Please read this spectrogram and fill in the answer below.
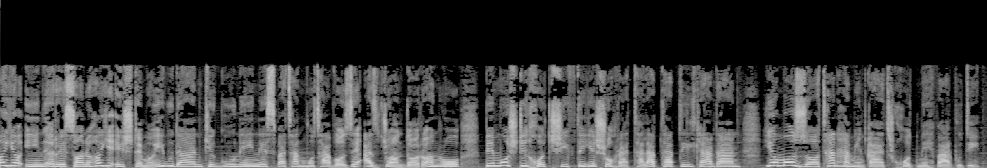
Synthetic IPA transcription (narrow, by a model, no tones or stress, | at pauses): ʔɒːjɒːʔiːnre̞sɒːne̞ɦɒːje̞ʔed͡ʒt̪ʰe̞mɒːʔiːbuːd̪ænd̪̚cʰe̞ɡuːne̞iːne̞sbæt̪ʰænmot̪ʰævɒːze̞ʔæzd͡ʒɒːnd̪ɒːɾɒːnrob̥e̞mo̞ʃt̪iːχod̪̥ʃiːft̪e̞je̞ʃohɾæt̪ʰːælæb̥̚t̪ʰæb̚d̪iːlcʰæɾd̪ænjɒːmɒːzɒːt̪ʰænɦæminɢæd̪ɾxod̪̚me̞hvæɾbuːd̪iːm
